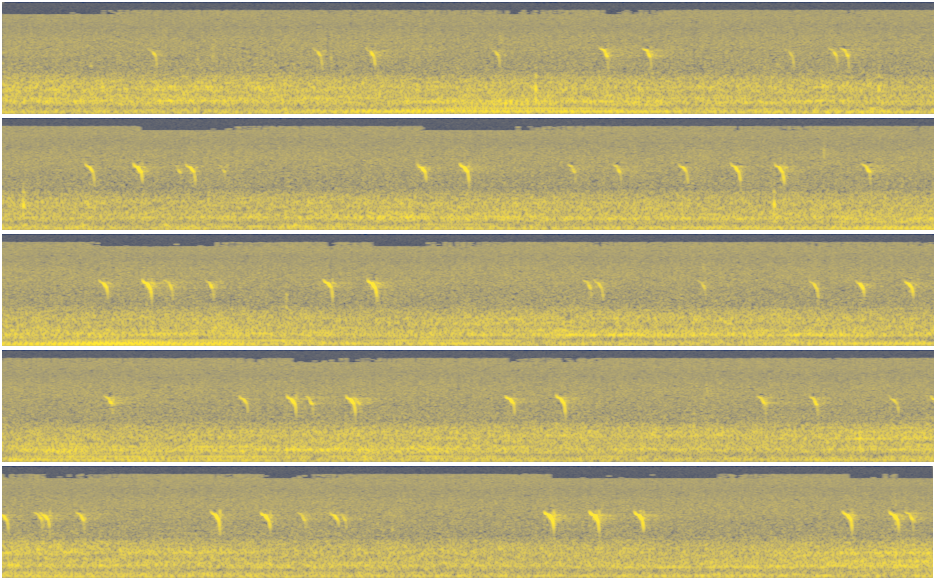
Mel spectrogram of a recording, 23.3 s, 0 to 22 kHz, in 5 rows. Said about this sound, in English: Wild crossbills are in the treetops, each in a different tree, surrounding the decoy cage, each about 20 to 30 meters away from the cage.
